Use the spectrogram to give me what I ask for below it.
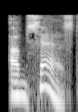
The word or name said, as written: obsessed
